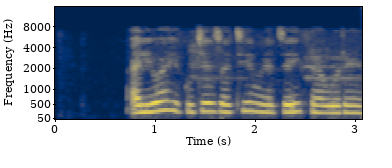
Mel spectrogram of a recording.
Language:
Swahili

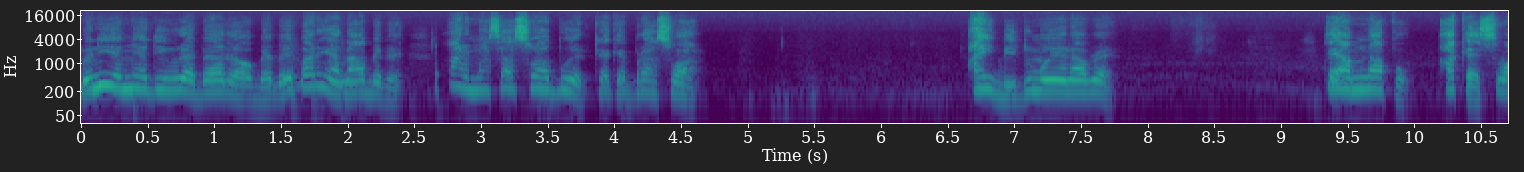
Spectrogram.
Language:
Kalabari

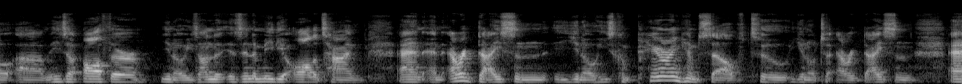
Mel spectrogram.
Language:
English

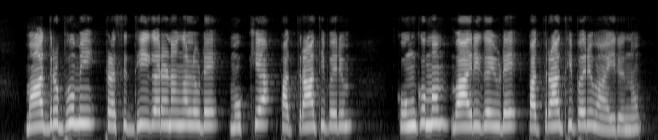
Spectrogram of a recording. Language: Malayalam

